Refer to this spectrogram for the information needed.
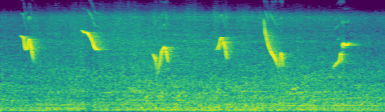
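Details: Brazilian captive red-cowled cardinal on Christmas Day performing its 'batendo fogo' song: quick, loud whistled notes, some sharply descending, others up-down slurs, about six phrases in under five seconds over a soft hum.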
